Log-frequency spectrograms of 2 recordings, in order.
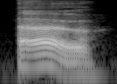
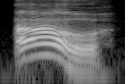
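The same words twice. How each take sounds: First: It is said with disappointment. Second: It is said with excitement.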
